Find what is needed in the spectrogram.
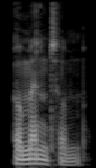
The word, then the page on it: omentum: British English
